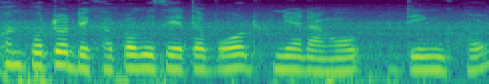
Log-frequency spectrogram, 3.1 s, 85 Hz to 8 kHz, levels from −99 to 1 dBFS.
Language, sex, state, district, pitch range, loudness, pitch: Assamese, female, Assam, Sonitpur, 190-205 Hz, -17 LUFS, 195 Hz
